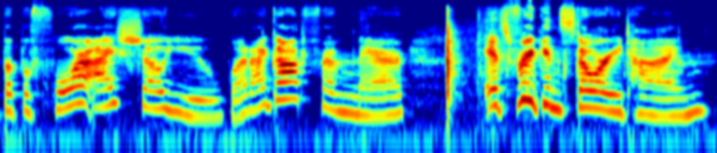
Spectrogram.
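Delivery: ordinary talk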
